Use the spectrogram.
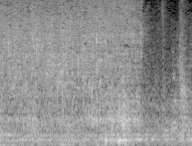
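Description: Water runs steadily into a container to make chaga mushroom water, a continuous broadband splashing flow that stops abruptly near the end, with no talking.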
